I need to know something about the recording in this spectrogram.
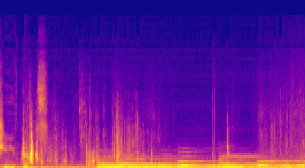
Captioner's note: sound of pages turning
